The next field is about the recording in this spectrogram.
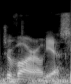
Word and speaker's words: Trevorrow: Now, whilst we're talking about IMAX and Star Wars, what do you make of the how are you pronouncing his surname, the director of episode 9? Is it Colin Trevorrow? – Trevorrow, yes.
